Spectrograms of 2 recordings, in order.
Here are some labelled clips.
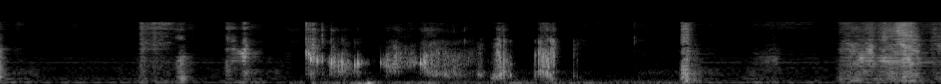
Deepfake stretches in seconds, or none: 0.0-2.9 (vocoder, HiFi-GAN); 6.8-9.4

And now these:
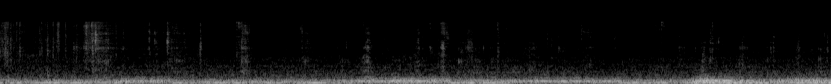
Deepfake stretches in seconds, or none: 1.2-1.7 (vocoder, HiFi-GAN); 3.5-4.5; 5.2-6.2

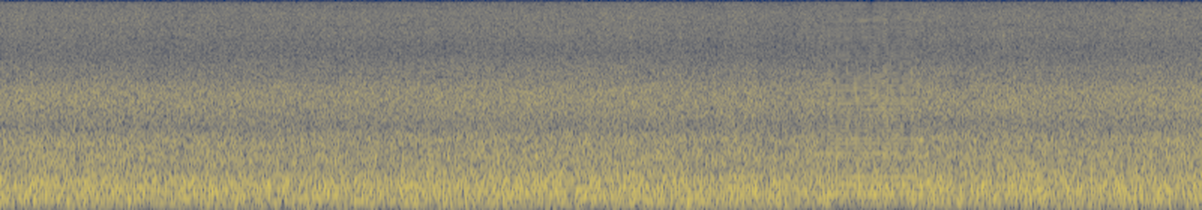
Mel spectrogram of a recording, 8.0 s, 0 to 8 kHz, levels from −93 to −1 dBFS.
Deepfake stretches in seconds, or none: 5.5-6.1 (vocoder, HiFi-GAN)

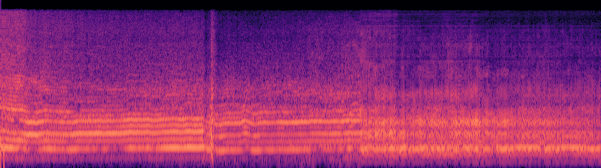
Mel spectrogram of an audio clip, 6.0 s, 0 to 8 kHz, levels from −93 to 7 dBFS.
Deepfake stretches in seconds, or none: 3.6-6.0 (vocoder, HiFi-GAN)

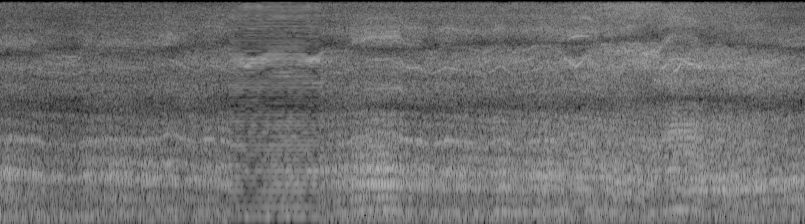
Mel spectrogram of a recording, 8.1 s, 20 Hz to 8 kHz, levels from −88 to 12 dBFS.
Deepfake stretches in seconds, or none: 2.3-3.2 (vocoder, HiFi-GAN)

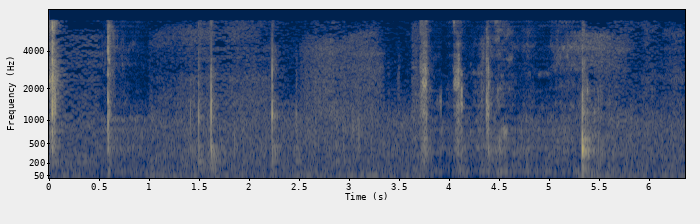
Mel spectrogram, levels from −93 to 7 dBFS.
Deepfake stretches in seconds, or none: 0.5-1.0 (vocoder, HiFi-GAN); 3.8-5.3

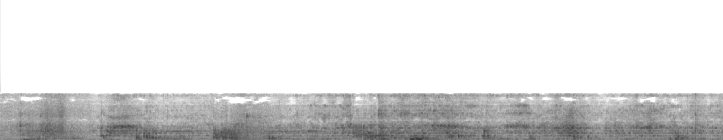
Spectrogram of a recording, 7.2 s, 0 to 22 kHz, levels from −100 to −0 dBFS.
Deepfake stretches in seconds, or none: 0.9-2.1 (vocoder, HiFi-GAN); 2.7-7.2

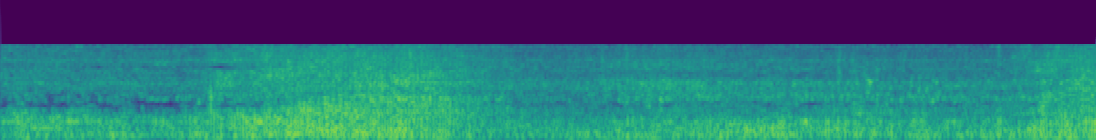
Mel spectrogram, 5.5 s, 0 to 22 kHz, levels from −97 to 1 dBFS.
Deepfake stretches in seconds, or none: 0.0-5.5 (vocoder, HiFi-GAN)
